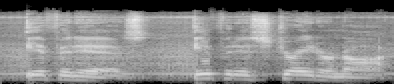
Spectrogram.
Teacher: the T needs to be blended to the first sound of the next word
